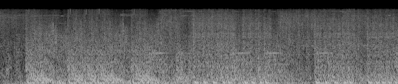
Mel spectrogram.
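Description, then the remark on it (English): Loud, sustained automatic gunfire from soldiers' gun positions aboard the Odyssey, fired at advancing replicators, rattles on for about four seconds, rapid overlapping shots merging into a dense, continuous barrage with no voices. “They fire, shattering the advancing creatures.”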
